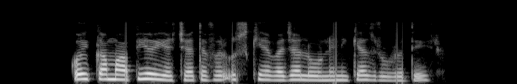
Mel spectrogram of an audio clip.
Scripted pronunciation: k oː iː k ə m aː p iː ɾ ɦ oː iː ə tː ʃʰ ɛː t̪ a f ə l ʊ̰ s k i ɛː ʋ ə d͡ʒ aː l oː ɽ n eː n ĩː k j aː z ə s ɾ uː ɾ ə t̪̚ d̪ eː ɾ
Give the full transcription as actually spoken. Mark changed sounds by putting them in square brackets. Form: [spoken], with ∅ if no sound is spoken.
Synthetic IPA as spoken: k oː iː k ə m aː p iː [∅] ɦ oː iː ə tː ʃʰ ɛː t̪ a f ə [ɾ] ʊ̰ s k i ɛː ʋ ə d͡ʒ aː l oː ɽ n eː n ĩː k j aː z ə [∅] ɾ uː ɾ ə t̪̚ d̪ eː ɾ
